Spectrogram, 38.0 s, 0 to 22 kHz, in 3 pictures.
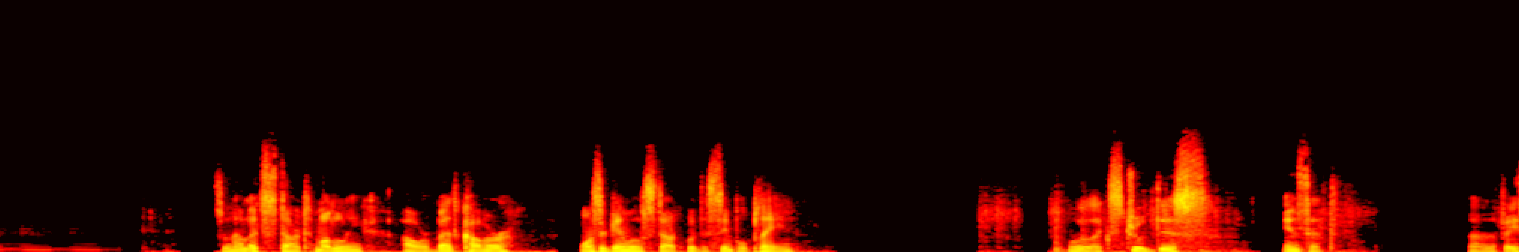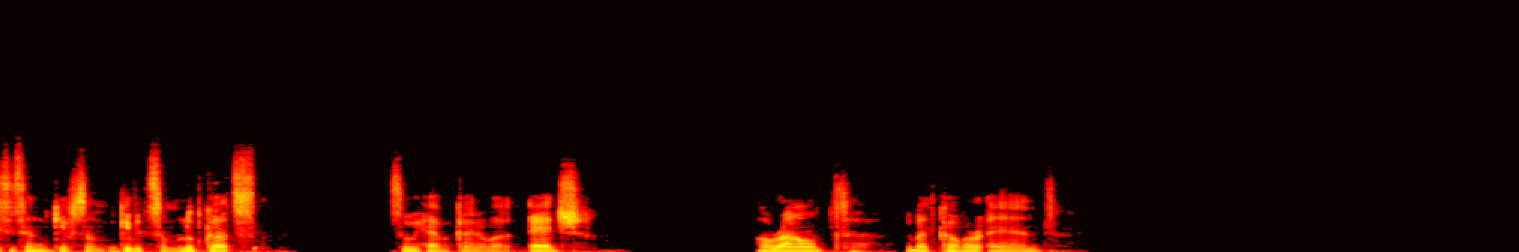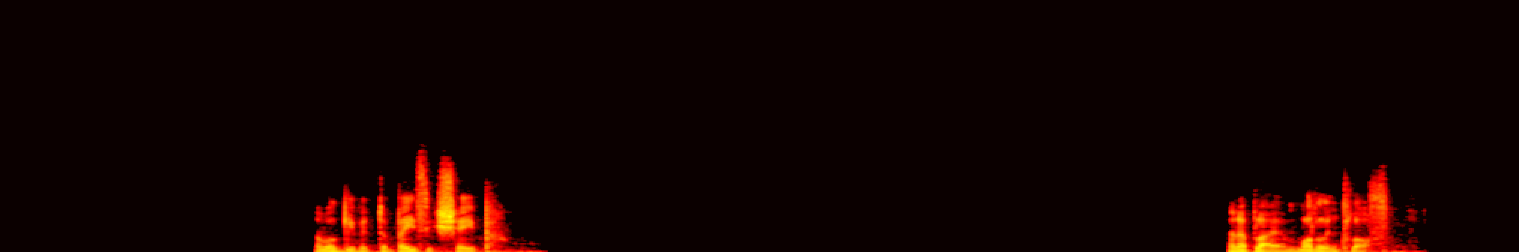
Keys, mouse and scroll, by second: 0.6 shift+a, 2.8 Tab, 7.5 i, 7.7 a, 8.3 e, 10.9 middle click, 11.8 ctrl+r, 13.0 scroll up 1, 15.1 ctrl+r, 18.0 ctrl+r, 20.0 ctrl+r, 21.4-23.7 drag, 24.9 shift+s, 26.2 s, 28.9 a, 29.0 a, 29.4 w, 33.0 Tab, 33.0 n, 36.8 click, 37.1 Tab.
